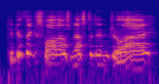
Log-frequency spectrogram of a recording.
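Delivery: high-pitched doubting question; incredulous nephew. A narrator's reading. Nephew picking at uncle's excuse, incredulous. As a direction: query it in a high voice.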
